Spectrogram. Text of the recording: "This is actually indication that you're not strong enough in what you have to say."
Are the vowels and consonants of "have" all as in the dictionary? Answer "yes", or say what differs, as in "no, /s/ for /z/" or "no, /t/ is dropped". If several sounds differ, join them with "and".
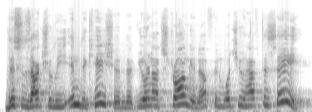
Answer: no, /f/ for /v/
